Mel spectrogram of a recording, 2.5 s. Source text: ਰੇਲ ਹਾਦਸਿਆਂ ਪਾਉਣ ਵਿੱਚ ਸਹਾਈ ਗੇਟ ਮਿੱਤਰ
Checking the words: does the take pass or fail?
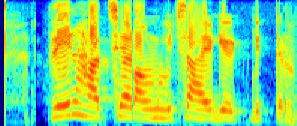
pass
